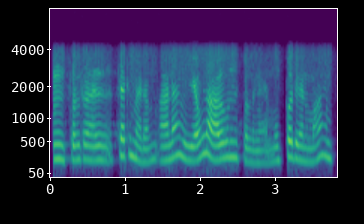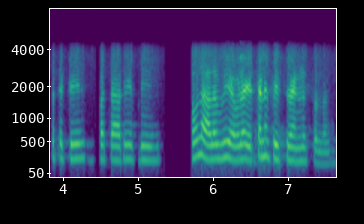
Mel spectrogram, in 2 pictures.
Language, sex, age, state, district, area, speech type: Tamil, female, 45-60, Tamil Nadu, Thanjavur, rural, conversation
